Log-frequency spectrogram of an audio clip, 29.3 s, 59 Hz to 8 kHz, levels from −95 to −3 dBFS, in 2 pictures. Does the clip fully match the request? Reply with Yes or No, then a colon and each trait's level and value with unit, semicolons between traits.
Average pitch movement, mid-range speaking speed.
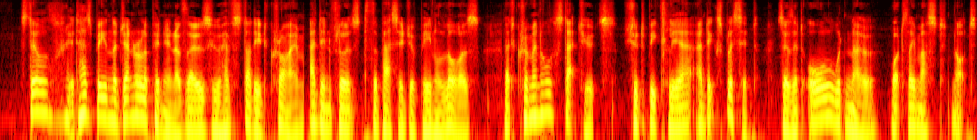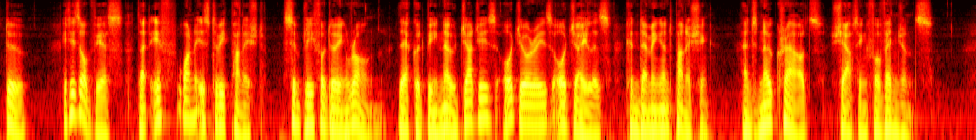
No: wide, 6.5 semitones; average, 145 wpm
